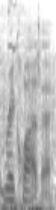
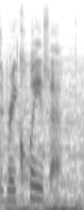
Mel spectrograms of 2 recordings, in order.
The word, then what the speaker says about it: Rayquaza: In the movie, pretty sure Ash says Rayquaza. Or, I think. But then the Pokedex itself says Rayquaza. I mean, no. It says Rayquaza. Excuse me. As in Quasar, as in, I think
